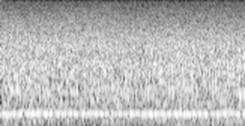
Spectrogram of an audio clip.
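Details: Stand fan after replacing its belt to cure a clattering noise: runs smoothly with steady airy rush and constant low motor hum, no clatter.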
